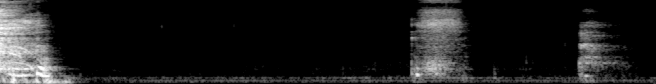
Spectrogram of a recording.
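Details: Person after running outdoors at the start of allergy season, dizzy and nearly fainting afterwards: three coughs, the first harsh and rasping, with quiet gaps; wheezy cough, whistling tone faint.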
